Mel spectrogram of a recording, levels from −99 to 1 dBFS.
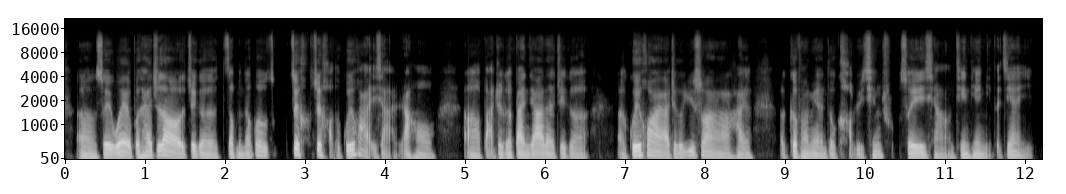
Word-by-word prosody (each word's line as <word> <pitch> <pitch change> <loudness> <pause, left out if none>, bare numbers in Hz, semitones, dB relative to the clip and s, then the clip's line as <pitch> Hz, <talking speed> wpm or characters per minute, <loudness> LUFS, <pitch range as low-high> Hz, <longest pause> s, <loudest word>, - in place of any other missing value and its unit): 呃， 90 -2 0
所 110 +5 +2
以 - - +7
我 105 +4 +6
也 120 - +6
不 110 - 0
太 120 +1 +3
知 135 - +2
道 115 -9 +6
这 105 - 0
个 85 -2 0
怎 95 - -2
么 90 - -3
能 95 +3 -2
够 125 -1 +1 0.3
最 160 - +4 0.2
最 150 - +3
好 135 - -5
地 - - -10
规 135 +2 +4
划 155 -1 -1
一 95 - -7
下。 - - -7
然 85 - -2
后， 90 -1 -5 0.3
呃， 85 -1 -2
把 - - -5
这 95 - -2
个 90 -1 0
搬 100 +1 +3
家 105 0 +4
的 95 -3 +2
这 90 - -3
个， 85 -2 -6 0.3
呃， 85 - -6
规 130 +7 +6
划 135 -4 +3
呀， 100 -2 +2
这 105 - -3
个 100 - 0
预 120 +2 0
算 115 0 0
啊， 90 -1 -2
还 90 0 -3
有 85 - -5 0.5
各 - - +2
方 95 -1 -1
面 90 -3 -1
都 90 - -3
考 - - -11
虑 - - -7
清 110 +1 -4
楚， 105 - -20
所 100 - 0
以 95 -1 +5
想 85 -2 -7
听 95 -2 -2
听 95 0 -1
你 - - -9
的 - - -12
建 110 -2 -2
议。 95 - -14
95 Hz, 305 characters per minute, -26 LUFS, 90-115 Hz, 0.5 s, 以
